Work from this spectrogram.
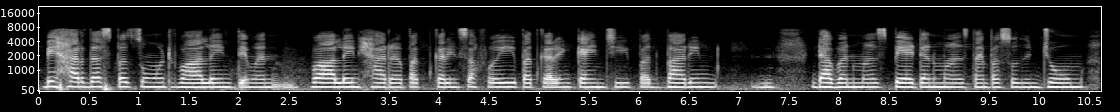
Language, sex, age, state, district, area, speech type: Kashmiri, female, 30-45, Jammu and Kashmir, Anantnag, rural, spontaneous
